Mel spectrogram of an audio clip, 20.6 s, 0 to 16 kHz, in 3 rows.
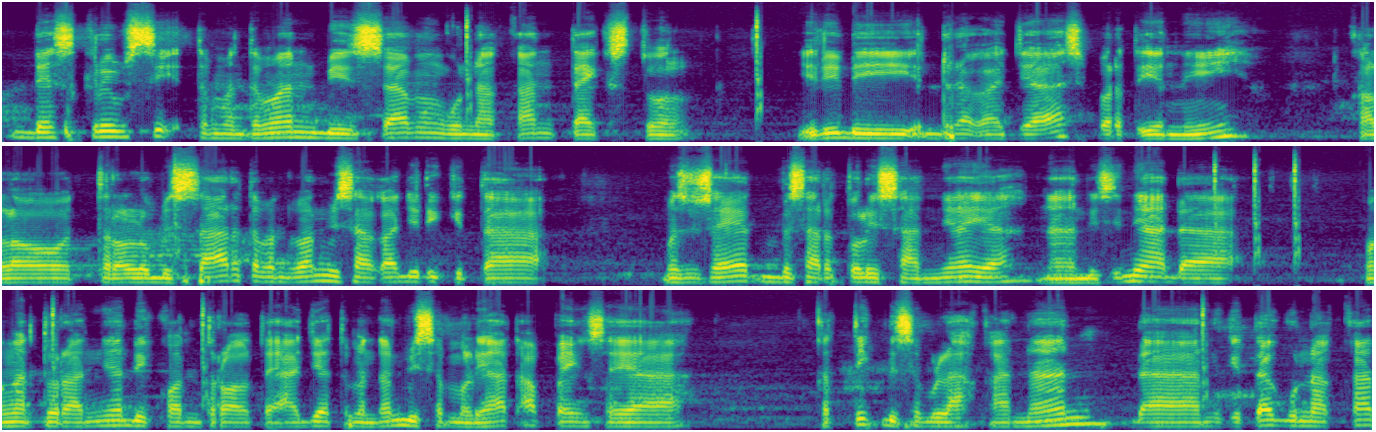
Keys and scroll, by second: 7.0 ctrl+z, 11.1 ctrl+t.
